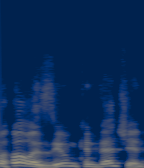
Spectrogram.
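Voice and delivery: high, slow joking tone. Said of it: "said in a sort of, like, joking tone".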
